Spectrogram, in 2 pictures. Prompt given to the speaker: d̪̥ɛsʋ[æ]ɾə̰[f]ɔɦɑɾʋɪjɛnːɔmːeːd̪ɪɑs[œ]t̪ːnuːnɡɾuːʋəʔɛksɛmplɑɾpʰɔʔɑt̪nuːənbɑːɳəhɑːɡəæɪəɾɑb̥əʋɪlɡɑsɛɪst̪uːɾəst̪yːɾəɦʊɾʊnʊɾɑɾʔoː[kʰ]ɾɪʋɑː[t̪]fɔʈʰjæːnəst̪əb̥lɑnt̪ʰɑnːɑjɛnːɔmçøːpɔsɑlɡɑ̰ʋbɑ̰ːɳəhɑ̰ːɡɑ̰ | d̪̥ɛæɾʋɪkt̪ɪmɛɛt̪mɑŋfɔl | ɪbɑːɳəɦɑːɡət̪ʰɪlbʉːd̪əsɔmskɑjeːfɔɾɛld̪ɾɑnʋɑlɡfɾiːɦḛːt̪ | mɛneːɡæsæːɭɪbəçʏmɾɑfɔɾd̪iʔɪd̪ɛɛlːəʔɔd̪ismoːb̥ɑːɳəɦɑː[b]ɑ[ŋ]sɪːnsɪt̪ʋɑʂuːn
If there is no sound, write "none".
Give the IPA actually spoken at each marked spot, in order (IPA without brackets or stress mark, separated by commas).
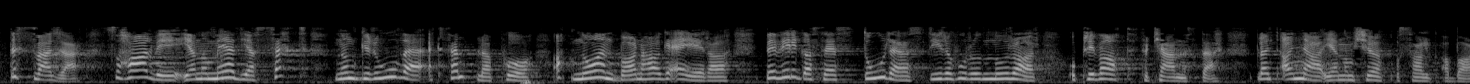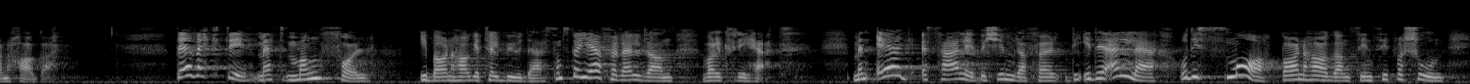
æ, s, ɛ, pʰ, t̪, ɡ, n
